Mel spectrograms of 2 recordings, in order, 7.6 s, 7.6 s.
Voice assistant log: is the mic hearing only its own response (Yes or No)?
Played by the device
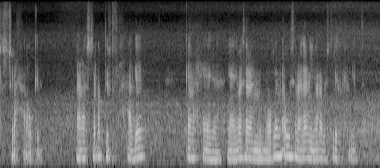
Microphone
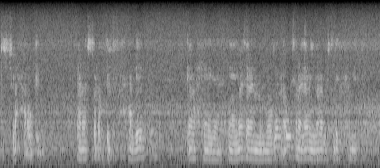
Yes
